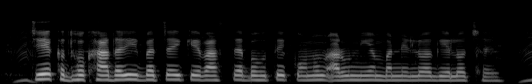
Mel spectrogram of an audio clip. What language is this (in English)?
Maithili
